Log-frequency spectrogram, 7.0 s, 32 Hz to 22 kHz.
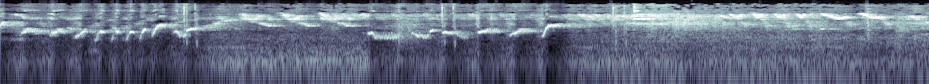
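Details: Fighting white-rumped shama of the Pastol type, recorded on a Xiaomi Note 8 Pro as a provoking song for other males. It opens with a rapid series of stacked chirps, then loud slurred whistles, and ends with high buzzy trills over background hiss.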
